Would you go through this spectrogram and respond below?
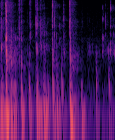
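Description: Someone types an email address on a computer keyboard, giving a quick burst of close, crisp key clicks in an uneven rhythm that slows toward the end.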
